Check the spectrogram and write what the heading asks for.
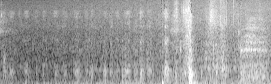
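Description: Bulow fountain pen's steel nib writing cursive on graph paper: a faint scratching of nib on paper that starts about a second in and grows a little, with a few light ticks from the strokes.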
